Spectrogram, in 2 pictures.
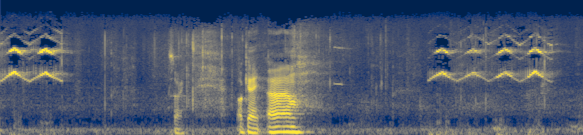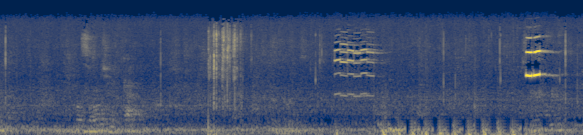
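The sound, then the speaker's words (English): A car alarm on the speaker's own car sounds in repeated bursts of high, warbling electronic tones, later switching to rapid pulsing chirps, with a few words of speech and some rustling between bursts. “Sorry, it seems it's my car. Somebody is stealing it, maybe.”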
